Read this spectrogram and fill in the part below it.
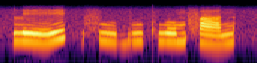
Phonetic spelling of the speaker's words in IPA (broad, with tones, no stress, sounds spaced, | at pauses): l eː˩˦ | f uː˨˩ b uː˧ kʰ w o˦˥ m f a˩˦ n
